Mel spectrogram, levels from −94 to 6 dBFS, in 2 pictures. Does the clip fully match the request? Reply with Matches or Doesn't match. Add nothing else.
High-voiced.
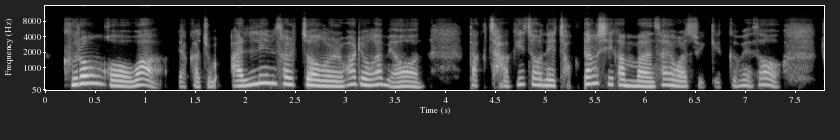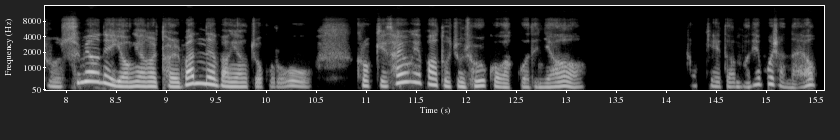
Matches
